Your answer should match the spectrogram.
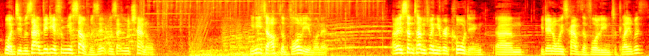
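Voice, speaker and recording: Young guy streaming a game from home, voice a bit hoarse, bright and bouncy, faint music behind. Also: on the high side, expressive, a little fast. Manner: chatty, greets viewers, reads chat aloud. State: hoarse, voice going. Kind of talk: casual live-stream chat. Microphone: desk mic.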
